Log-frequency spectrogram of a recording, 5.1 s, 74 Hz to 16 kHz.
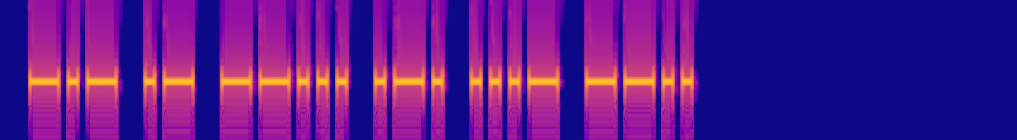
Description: Morse code, heard as a keyed tone, about 25 wpm, 700 Hz. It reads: KA7RVZ
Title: USA Call Signs - 6 Characters - Repeated 2x - 25wpm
